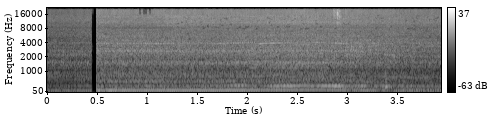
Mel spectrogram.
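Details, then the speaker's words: Ford Focus Ghia with Sigma engine, bonnet open: smooth steady idle rising cleanly with throttle, no exhaust blows, puffing or ticking; normal running. "That's how a Sigma should sound. No blows, no nothing. That sounds really sweet now."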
